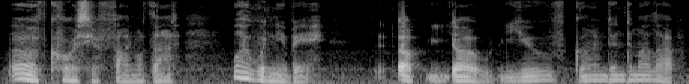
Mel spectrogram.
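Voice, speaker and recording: A low, husky demon played by a man for a romantic ASMR comedy. He is a big tsundere himbo who grumbles, sighs and stammers his objections, gruff on top and soft underneath. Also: expressive, very slow, long pauses, full character voice. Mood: flustered, softening. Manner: grumbling, sighing, stammering protests. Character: flustered tsundere himbo male demon, large, grumpy but soft. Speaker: voice actor.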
